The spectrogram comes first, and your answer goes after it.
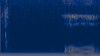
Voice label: "y", East Cree syllabics; language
